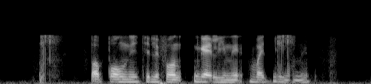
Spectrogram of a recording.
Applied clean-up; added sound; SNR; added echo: neural diffusion model UNIVERSE++.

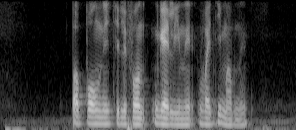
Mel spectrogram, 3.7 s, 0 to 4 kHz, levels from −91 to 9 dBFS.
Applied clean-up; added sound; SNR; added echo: none; none; none; none.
